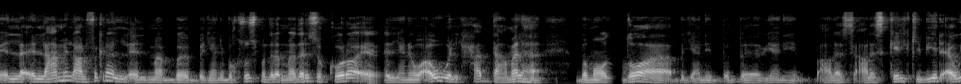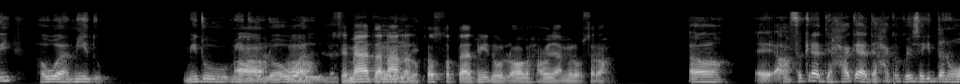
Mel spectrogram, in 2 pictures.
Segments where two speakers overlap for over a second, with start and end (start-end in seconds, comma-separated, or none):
12.0-13.8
